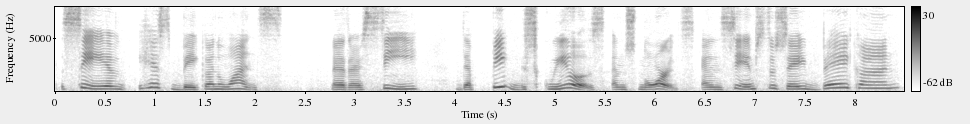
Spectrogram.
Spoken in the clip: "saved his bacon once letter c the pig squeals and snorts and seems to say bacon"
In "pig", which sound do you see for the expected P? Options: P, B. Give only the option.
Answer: P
